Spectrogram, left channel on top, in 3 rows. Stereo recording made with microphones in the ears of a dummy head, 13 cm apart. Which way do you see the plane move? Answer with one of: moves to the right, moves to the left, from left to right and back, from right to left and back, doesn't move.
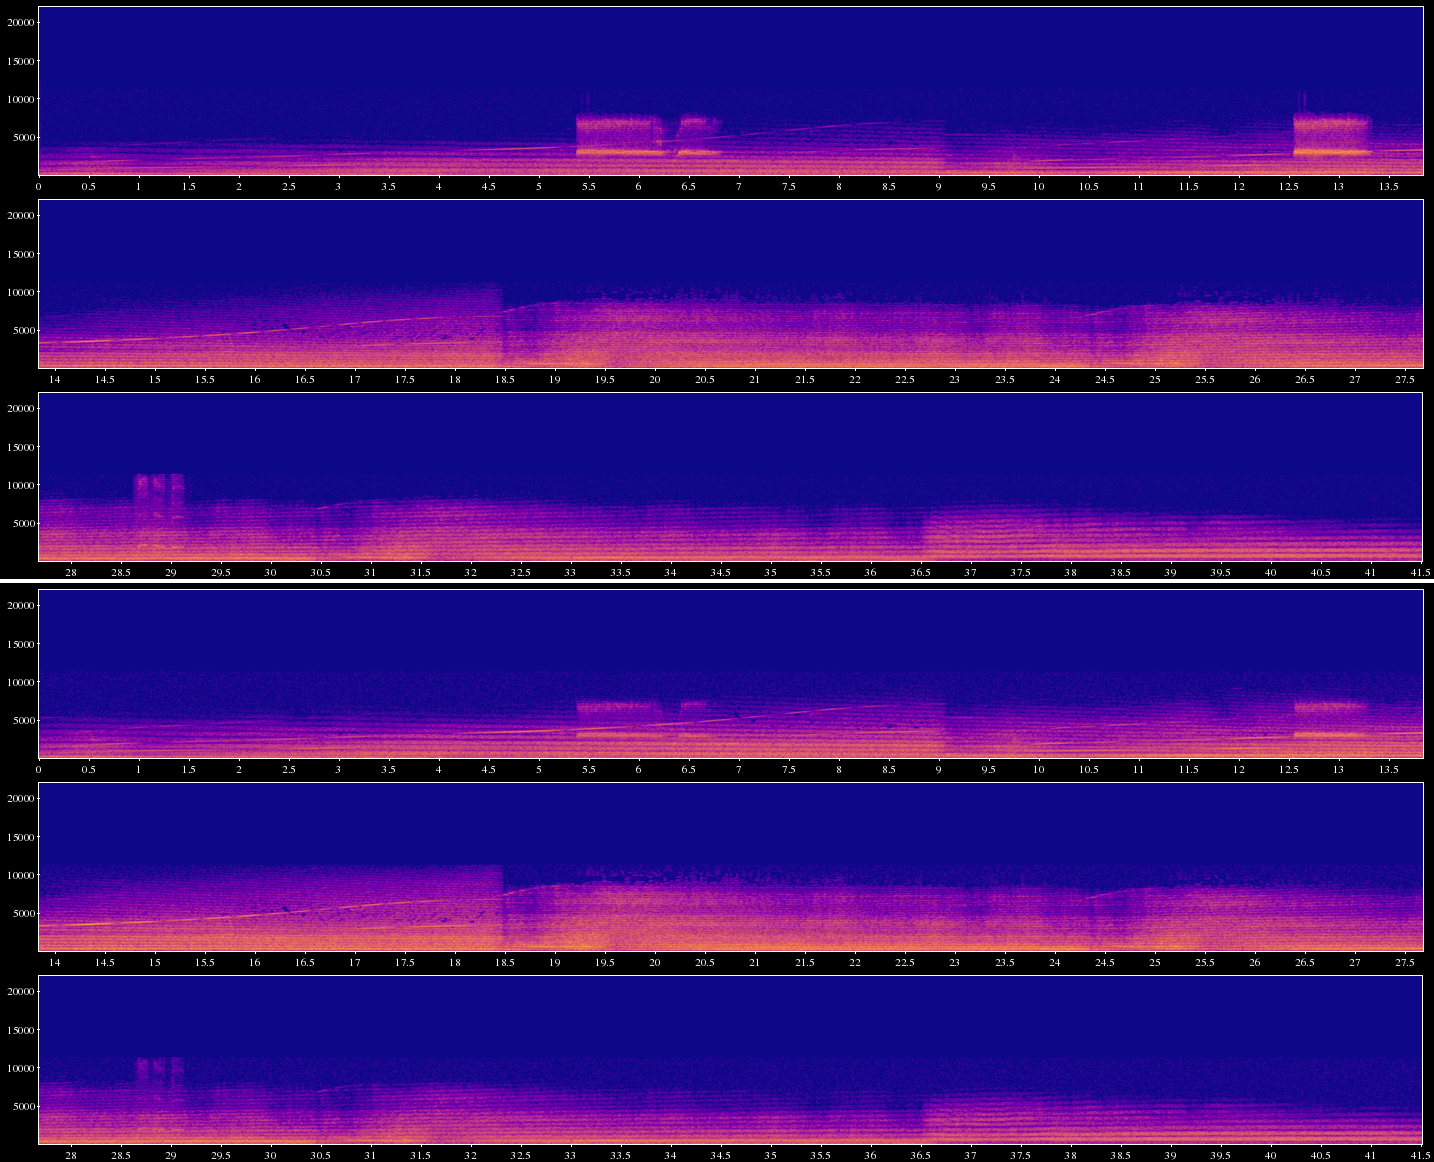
moves to the left.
